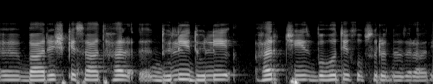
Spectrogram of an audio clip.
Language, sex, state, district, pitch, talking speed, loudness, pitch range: Hindi, female, Delhi, New Delhi, 205 Hz, 220 wpm, -21 LUFS, 200-220 Hz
